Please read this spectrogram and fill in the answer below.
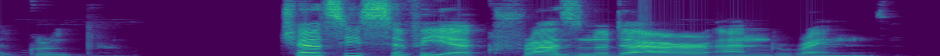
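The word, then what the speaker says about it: Rennes: chelsea sevilla krasnodar and ren reigns ren i suppose it's reigns you don't pronounce the s really do no chance severe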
